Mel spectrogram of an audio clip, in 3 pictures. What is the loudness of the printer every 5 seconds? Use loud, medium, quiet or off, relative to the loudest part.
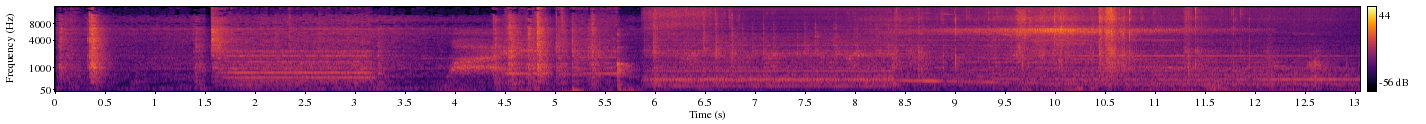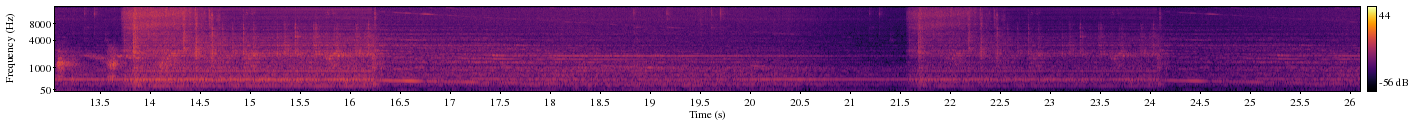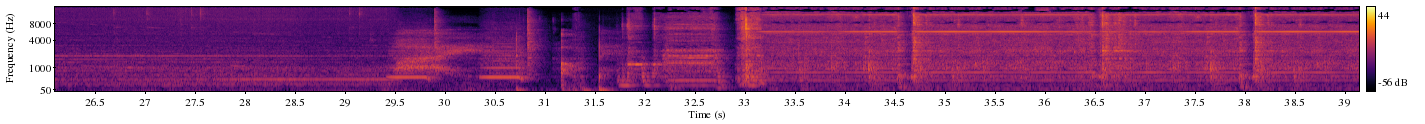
loud, loud, loud, loud, medium, medium, loud, loud.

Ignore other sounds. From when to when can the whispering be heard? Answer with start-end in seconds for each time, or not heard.
3.8-5.9, 29.4-31.8.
